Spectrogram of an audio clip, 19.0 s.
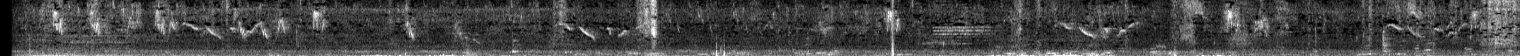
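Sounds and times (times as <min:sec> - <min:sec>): songbirds chirping: 0:00.2 - 0:19.0
wind rumble on microphone: 0:04.4 - 0:06.0, 0:12.3 - 0:14.0.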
